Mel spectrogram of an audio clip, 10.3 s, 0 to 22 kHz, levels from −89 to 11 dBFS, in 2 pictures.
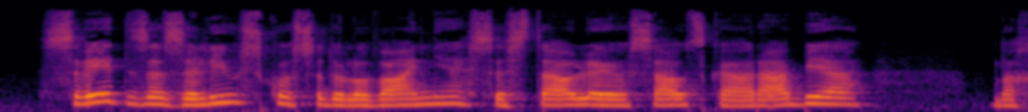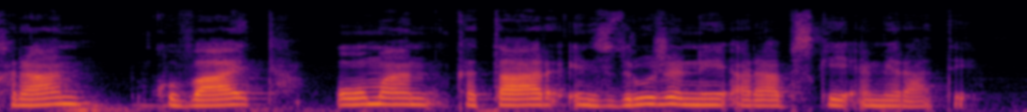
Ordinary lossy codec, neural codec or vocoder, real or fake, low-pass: MP3, 64 kbps; vocoder, 44.1 kHz, 128 mel bands, Pupu-Vocoder; fake; 19.8 kHz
